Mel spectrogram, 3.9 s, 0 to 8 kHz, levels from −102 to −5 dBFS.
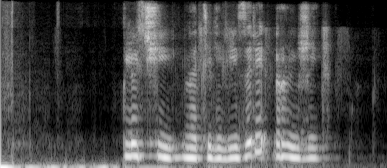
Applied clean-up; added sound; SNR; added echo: neural mask model DeepFilterNet 3.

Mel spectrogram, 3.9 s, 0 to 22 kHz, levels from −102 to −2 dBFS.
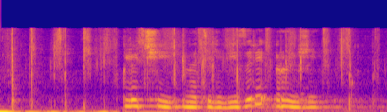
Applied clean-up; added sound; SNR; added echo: none; Domestic sounds, home sounds; 13 dB; reverberation time 1.3 s.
